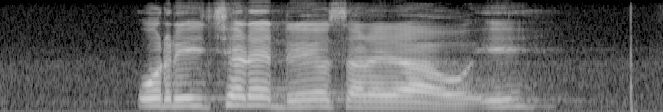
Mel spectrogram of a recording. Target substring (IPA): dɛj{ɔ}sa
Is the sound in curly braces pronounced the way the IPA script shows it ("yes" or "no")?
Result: yes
